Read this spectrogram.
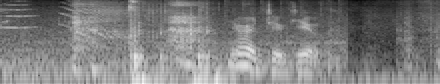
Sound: laughs

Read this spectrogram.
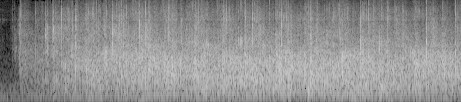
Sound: audience applauding

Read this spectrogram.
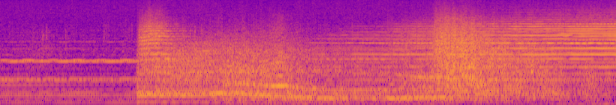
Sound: creature growling

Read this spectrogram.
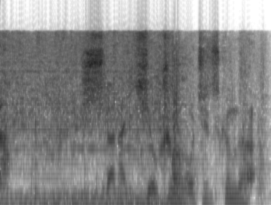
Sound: electrical sounds

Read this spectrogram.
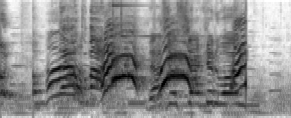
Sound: screams

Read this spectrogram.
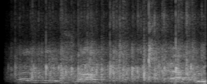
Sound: audience applauding

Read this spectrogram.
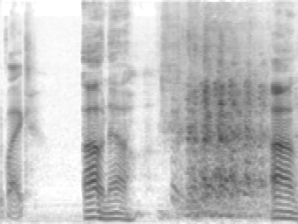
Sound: audience laughs

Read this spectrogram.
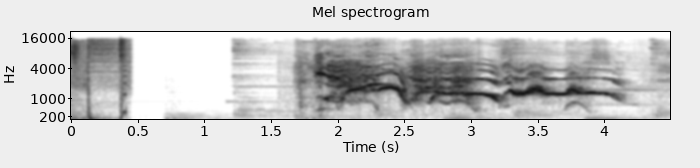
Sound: boys cheering

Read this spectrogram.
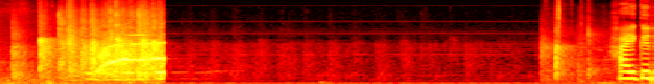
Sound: audience applauds; people cheer

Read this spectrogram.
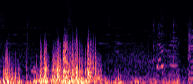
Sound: wind screams

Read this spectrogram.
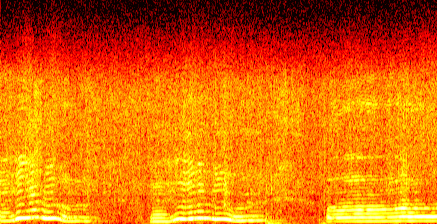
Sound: humming

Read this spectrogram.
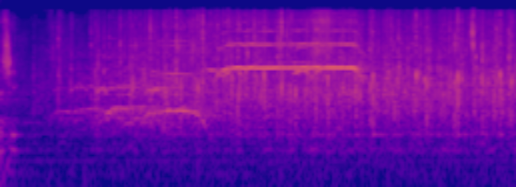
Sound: crowd applause

